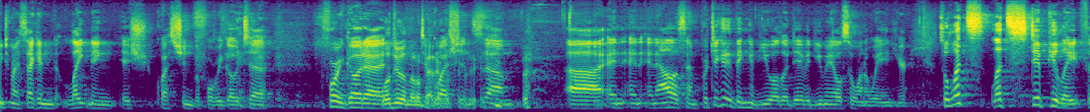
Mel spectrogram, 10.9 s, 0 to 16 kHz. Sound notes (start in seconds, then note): 4.2 laughs; 4.7 laughter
